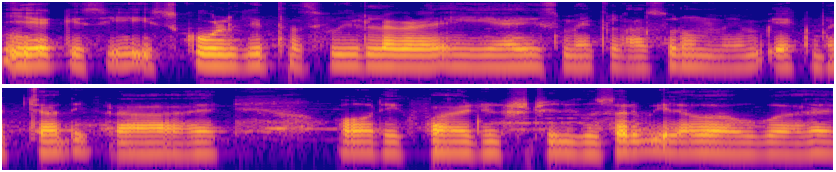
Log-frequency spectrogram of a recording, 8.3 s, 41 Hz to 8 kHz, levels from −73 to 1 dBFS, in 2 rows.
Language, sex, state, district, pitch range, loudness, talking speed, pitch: Hindi, male, Bihar, West Champaran, 125-130 Hz, -18 LUFS, 175 wpm, 130 Hz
